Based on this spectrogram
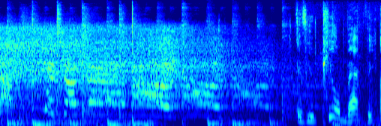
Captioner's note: echoing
